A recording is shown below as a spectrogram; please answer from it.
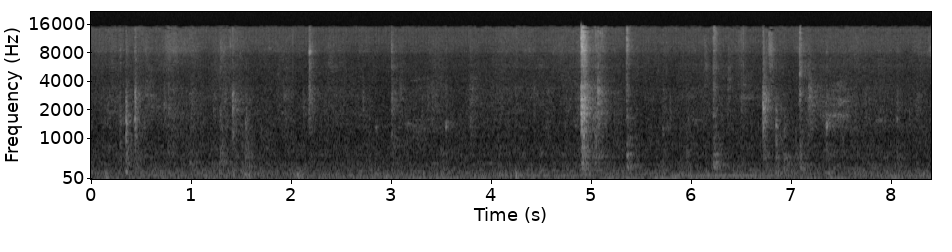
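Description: Quiet classroom room tone: a steady low hum with scattered, irregular light clicks and taps from pupils handling pencils, paper and desks, and one sharper knock about five seconds in.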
